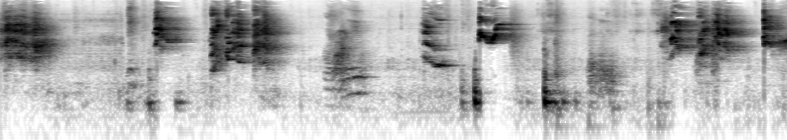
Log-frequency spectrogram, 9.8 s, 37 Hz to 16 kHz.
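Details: Poodle puppies from a B litter playing in their puppy run with a stuffed teddy, 17 November 2014. Loud, harsh yips and squealing barks are repeated about every second or two, interspersed with short quieter gaps.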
